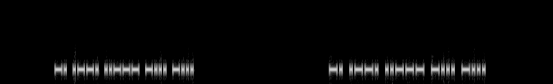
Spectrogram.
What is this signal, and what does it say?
Morse code, heard as a keyed tone, about 45 wpm, 700 Hz. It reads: NP2BB NP2BB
